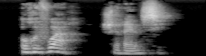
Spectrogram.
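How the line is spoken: Murmuring. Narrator (French): murmura le milliardaire

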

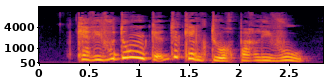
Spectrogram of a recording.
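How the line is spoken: Frightened exclamation. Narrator (French): s'écria Alyosha, effrayé pour de bon

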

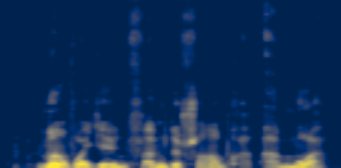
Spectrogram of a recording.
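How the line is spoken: Exclamation. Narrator (French): s'écria Mrs

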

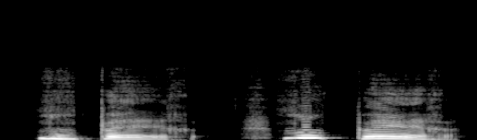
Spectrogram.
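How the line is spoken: Exclaimed. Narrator (French): s'écria Ivanhoé

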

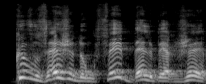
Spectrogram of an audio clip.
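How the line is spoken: Plain. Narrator (French): lui dit-il

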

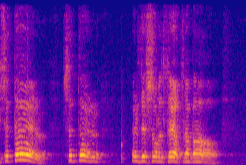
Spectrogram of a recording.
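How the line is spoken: Shouting. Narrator (French): cria-t-il

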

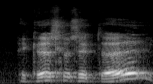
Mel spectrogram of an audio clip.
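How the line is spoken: Shouting. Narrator (French): criai-je

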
